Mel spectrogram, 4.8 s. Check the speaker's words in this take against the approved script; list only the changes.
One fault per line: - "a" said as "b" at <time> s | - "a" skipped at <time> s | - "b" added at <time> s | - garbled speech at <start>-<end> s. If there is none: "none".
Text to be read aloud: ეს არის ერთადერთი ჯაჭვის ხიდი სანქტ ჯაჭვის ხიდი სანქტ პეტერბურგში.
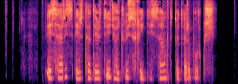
- "ჯაჭვის ხიდი სანქტ" skipped at 3.5 s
